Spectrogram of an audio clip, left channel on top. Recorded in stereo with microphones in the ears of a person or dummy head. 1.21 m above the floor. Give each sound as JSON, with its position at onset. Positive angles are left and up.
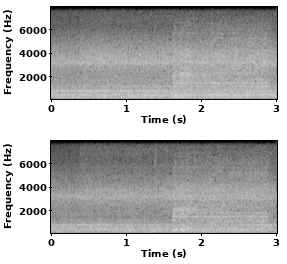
{"t": 1.6, "sound": "a blender", "side_deg": 30, "distance_m": 4.0}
